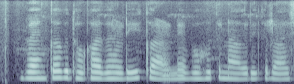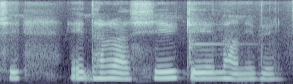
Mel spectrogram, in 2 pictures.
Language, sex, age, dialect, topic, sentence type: Maithili, female, 51-55, Southern/Standard, banking, statement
